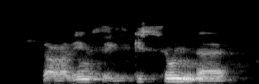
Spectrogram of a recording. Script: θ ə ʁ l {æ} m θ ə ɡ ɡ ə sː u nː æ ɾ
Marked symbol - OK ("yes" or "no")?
no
